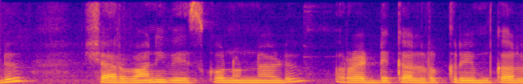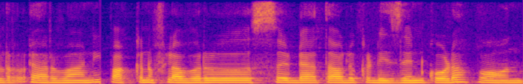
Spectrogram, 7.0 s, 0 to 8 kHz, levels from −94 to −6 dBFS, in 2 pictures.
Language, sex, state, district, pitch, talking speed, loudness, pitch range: Telugu, female, Andhra Pradesh, Guntur, 190 Hz, 130 wpm, -21 LUFS, 185-200 Hz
